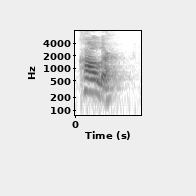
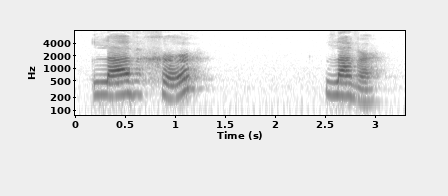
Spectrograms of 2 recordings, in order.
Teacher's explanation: let's look at what happens to the word her same thing we drop the h we don't say call her generally when people are speaking naturally we say color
